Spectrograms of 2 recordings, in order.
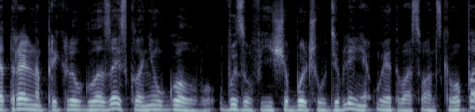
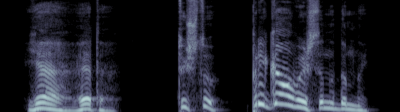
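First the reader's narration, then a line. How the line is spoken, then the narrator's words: Forced out with difficulty. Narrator (Russian): выдавил он наконец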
